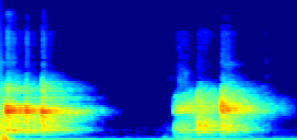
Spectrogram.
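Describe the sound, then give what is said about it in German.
Two quick sets of knocks on a door, about three raps each with a short pause between, hollow and resonant with a lingering ring. No voices. “Wenn du noch einmal die Frechheit hast, an meine Tür zu klopfen, dann gehe ich Pulp Fiction auf deinen Nacken.”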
